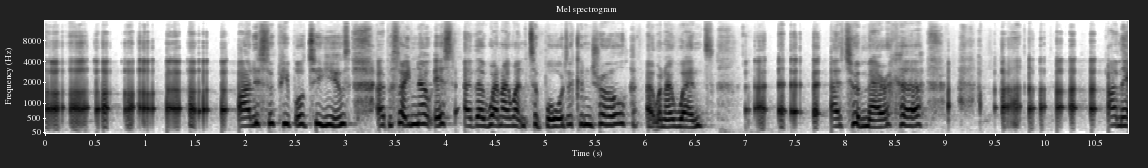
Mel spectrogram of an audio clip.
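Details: Stuttering in a woman, a stammer campaigner, ordering food in a café.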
